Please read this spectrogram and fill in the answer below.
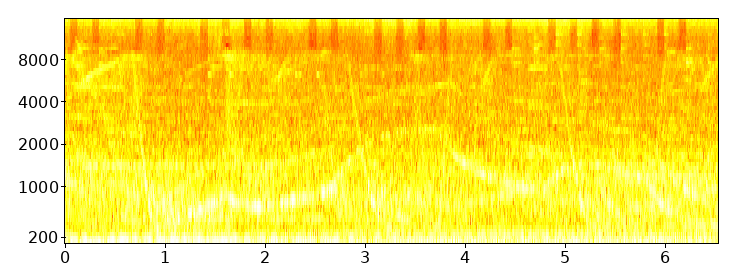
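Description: Experimental synthesizer drone music: a steady low drone under several overlapping sliding tones that swoop up and down in pitch every second or two.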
